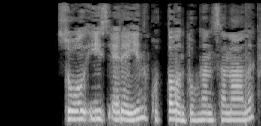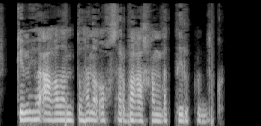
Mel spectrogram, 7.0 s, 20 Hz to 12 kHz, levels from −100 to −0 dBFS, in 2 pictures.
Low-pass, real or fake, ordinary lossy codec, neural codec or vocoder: 10.8 kHz; fake; AAC, 32 kbps; vocoder, 48 kHz, 128 mel bands, Vocos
